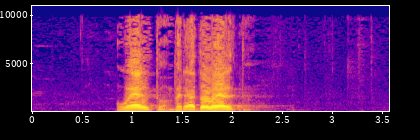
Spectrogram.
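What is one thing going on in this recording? A man speaks firmly into a microphone.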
